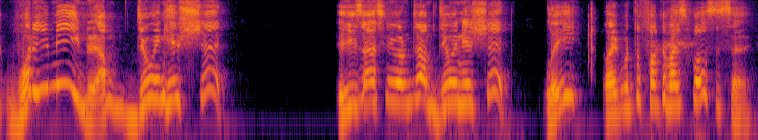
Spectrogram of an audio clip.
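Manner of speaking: high, incredulous whine; high-pitched mock disbelief; baffled protest. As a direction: play it like you can't believe the question. Retelling own confused protest.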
